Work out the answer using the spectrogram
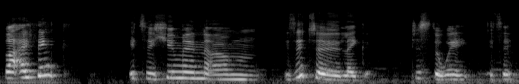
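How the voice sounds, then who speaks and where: A woman's voice: fairly high pitch, animated, a little slow, a little mellow, a little hiss or hum. A woman from England, a guest musician, talking through her thoughts casually and often restarting her sentences. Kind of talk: casual interview talk.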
